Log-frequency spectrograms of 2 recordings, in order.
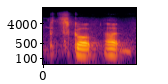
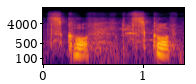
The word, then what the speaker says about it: Pskov: Petersburg is very close, Tallinn is very close, Riga, and also the Russian city of Pskov. Pskov. It's spelled like this.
